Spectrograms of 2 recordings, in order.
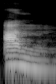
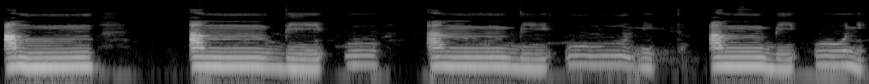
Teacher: Berarti apabila nun sukun atau tanwin diikuti dengan huruf iklab ba, maka suara atau bunyinya nun itu diganti dengan mim. Nah, itu dibacanya juga harus dengung.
